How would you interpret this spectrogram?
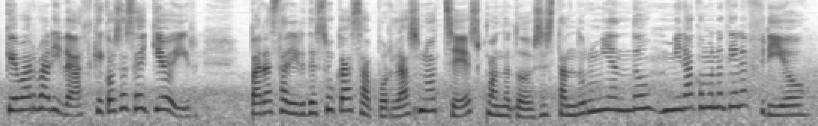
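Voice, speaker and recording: Radio play daughter: spiteful twenty-something woman, high, sarcastic, faint street noise. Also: sing-song, moderate pace. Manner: sarcastic, insinuating. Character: spiteful, gossiping unmarried woman of twenty-five. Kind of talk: radio drama dialogue.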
